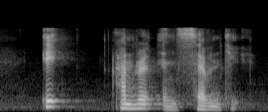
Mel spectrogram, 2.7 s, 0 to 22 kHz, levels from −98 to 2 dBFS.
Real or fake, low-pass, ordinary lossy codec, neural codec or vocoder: fake; none; none; codec, 16 kHz, 6 kbps, DAC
